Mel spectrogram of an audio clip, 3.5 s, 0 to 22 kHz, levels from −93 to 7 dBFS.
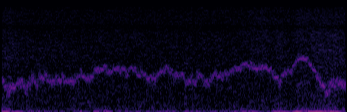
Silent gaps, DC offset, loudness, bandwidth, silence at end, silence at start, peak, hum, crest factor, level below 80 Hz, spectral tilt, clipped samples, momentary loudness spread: none; under 0.1%; -65 LUFS; 16.5 kHz; 0 s; 0 s; -50 dBFS; none; 14 dB; -78 dBFS; -1.5 dB/octave; under 0.1%; 3 LU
